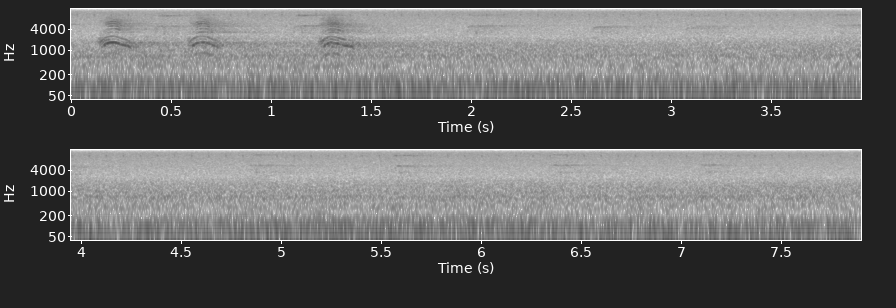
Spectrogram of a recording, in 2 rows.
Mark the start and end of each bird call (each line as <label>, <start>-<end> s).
American Crow (Corvus brachyrhynchos), 0.0-1.7 s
